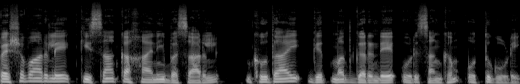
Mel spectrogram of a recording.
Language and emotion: Malayalam, neutral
